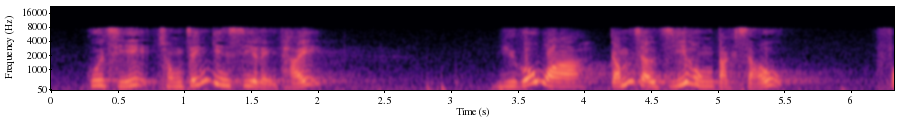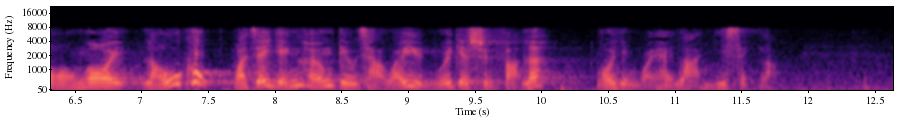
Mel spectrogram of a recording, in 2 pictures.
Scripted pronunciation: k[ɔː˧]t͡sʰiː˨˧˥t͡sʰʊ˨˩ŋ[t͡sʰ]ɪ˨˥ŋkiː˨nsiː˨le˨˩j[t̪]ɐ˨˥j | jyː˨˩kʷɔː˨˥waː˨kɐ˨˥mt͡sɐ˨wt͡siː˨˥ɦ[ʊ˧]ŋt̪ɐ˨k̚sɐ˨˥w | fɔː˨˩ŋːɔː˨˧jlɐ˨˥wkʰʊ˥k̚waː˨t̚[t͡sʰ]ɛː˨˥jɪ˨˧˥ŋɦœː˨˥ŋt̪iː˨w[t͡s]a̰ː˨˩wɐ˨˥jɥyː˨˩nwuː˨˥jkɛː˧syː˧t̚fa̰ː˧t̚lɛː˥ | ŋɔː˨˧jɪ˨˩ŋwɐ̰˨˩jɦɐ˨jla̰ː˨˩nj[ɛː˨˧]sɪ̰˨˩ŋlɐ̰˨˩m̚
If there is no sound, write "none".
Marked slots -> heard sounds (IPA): uː˧, t͡s, t̪ʰ, ʊ˧, t͡s, t͡sʰ, iː˨˧

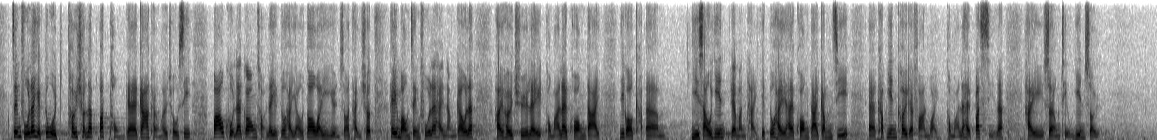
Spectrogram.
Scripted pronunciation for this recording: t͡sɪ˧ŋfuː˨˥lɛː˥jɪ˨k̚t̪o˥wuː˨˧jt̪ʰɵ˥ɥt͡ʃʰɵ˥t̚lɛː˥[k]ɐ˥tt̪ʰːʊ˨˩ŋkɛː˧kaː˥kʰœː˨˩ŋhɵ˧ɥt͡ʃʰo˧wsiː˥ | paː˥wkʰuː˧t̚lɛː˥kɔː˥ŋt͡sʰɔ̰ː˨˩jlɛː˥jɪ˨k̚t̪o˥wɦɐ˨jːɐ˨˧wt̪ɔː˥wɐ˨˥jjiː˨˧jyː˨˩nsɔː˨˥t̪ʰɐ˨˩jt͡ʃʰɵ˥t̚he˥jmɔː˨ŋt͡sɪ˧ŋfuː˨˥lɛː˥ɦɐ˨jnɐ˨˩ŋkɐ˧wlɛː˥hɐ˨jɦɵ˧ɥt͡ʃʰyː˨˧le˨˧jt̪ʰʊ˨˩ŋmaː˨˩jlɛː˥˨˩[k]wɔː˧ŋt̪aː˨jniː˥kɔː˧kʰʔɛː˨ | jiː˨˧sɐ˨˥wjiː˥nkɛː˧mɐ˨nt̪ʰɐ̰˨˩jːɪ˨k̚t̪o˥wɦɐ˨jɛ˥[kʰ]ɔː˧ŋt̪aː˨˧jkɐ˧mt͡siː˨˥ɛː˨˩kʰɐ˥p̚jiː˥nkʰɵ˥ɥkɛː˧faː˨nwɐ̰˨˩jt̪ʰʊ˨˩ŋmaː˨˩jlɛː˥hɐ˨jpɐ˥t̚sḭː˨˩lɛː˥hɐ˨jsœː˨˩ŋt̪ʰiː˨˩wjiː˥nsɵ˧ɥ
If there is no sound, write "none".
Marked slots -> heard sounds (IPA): p, kʰ, kʰ

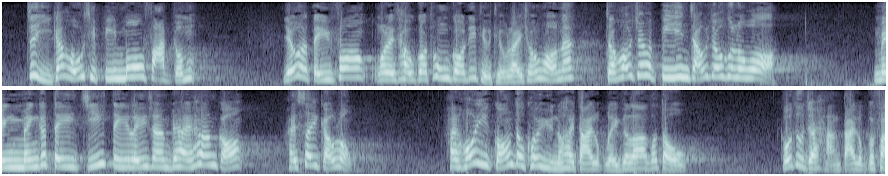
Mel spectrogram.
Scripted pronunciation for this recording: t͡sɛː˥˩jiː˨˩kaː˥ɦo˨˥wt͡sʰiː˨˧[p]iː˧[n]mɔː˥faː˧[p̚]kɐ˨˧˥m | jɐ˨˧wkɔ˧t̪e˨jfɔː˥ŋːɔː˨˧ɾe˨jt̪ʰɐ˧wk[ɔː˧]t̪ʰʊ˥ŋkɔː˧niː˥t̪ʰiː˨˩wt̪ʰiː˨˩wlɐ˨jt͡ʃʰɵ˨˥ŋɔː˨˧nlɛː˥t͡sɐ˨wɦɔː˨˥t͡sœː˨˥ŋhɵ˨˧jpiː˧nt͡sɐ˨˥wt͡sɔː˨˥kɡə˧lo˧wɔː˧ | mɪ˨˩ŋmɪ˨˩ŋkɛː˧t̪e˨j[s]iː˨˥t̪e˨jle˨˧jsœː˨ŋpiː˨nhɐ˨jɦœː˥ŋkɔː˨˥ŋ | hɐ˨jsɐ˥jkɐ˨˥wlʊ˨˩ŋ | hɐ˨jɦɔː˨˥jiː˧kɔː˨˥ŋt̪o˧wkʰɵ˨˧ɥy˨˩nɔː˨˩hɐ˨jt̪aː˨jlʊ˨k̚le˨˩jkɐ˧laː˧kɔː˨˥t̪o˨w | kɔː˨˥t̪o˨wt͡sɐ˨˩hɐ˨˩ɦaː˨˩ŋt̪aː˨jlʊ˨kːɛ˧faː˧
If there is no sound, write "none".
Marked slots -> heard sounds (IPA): p, n, t̚, ɔː˧, t͡s

